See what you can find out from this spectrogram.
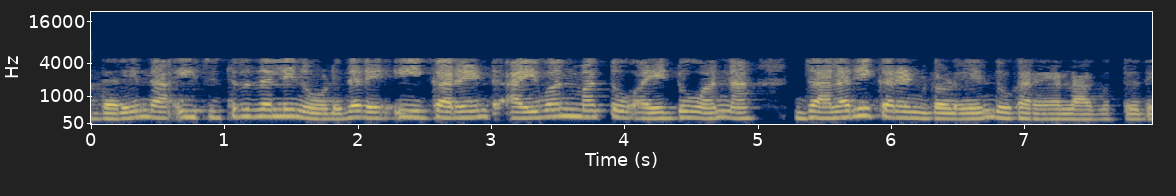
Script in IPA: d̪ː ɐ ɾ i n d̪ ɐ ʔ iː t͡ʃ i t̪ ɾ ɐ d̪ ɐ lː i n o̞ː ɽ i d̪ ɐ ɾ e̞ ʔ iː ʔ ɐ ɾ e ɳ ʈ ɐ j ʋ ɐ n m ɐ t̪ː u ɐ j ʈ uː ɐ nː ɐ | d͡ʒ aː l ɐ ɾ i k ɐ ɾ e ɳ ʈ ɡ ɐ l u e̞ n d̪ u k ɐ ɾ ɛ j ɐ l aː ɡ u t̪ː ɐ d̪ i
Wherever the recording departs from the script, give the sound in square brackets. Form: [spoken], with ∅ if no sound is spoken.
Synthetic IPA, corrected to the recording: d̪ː ɐ ɾ i n d̪ ɐ ʔ iː t͡ʃ i t̪ ɾ ɐ d̪ ɐ lː i n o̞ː ɽ i d̪ ɐ ɾ e̞ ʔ iː [k] ɐ ɾ e ɳ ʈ ɐ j ʋ ɐ n m ɐ t̪ː u ɐ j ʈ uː ɐ nː ɐ | d͡ʒ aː l ɐ ɾ i k ɐ ɾ e ɳ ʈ ɡ ɐ [ɭ] u e̞ n d̪ u k ɐ ɾ ɛ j ɐ l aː ɡ u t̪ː ɐ d̪ [e]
